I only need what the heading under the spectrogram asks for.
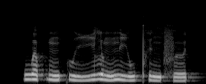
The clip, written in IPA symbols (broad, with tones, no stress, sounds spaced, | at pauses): w ɐ˥ p̚ ɐ˨˥ ŋ kʷ iː˨˥ l ʊ˨˥ ŋ n̪ iː˨˥ w pʰ ɪ˨ ŋ f ɵ˨˥ t̚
